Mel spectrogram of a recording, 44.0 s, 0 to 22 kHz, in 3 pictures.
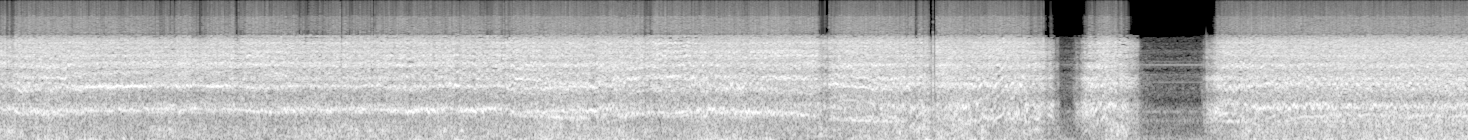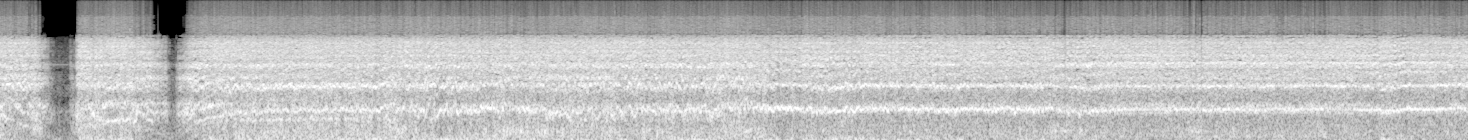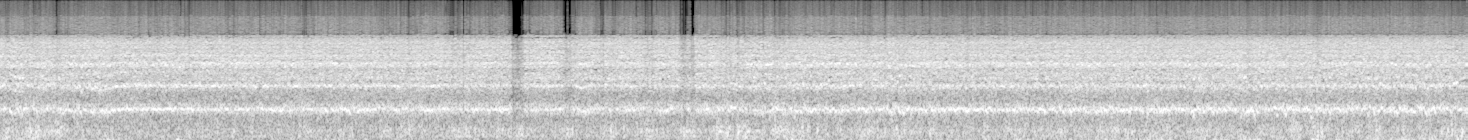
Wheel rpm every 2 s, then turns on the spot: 230, 230, 220, 200, 140, 50, 110, 100, 120, 200, 210, 230, 230, 230, 230, 230, 240, 230, 230, 230, 230, 240.
none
